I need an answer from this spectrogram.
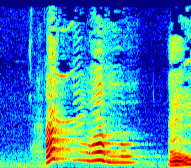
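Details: Excited pet Havanese greeting its owner as she arrives home, voicing a 'talking' call: a loud, sudden, bending yowl that drops and fades, then a second sharp rising bark-like note, with a woman speaking around it.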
